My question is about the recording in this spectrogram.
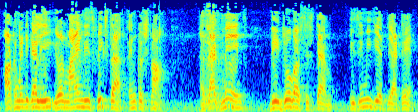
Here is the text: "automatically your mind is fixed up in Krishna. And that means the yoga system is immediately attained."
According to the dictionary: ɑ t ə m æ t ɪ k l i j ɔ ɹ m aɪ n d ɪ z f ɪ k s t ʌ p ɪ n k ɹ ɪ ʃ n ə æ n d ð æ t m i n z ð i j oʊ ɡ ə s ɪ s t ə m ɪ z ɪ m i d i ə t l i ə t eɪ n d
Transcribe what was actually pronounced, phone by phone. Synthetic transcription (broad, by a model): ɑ t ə m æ t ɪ k l i j ɔ ɹ m aɪ n d ɪ z f ɪ k s t ʌ p ɪ n k ɹ ɪ ʃ n ə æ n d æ t m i n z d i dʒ oʊ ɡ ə s ɪ s t ə m ɪ z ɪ m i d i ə t l i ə t eɪ n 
